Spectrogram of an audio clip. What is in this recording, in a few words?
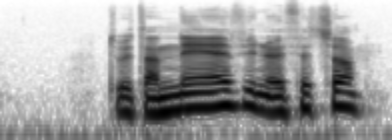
"nef", Welsh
